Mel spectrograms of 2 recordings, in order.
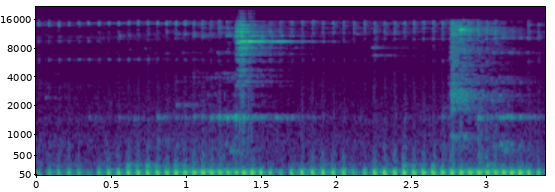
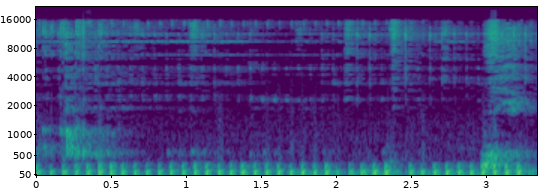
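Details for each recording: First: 2014 Honda Supra X 125 fuel-injected motorcycle: single-cylinder idle swells and sags about every 1.5 seconds, never settling; hunting idle, suspected ignition, electrical or injection fault, not confirmed. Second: 2014 Honda Supra X 125 fuel-injected motorcycle, previously with idle rising and falling, retested after the repair: regular firing pulses at a constant idle speed with no hunting. Idle has settled back to normal.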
